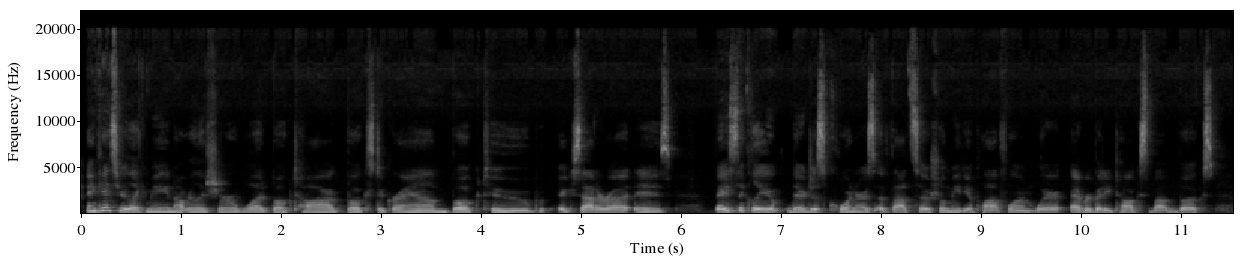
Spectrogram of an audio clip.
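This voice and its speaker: A woman with a deep, mellow, very dark tone explains in an easy, conversational way. Her delivery is casual and unhurried, and her pitch sits in a middle range.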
